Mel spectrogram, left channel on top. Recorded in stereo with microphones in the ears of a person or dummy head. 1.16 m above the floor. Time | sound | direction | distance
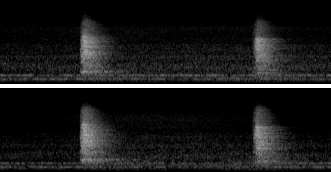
0.8 | a whoosh | 10° right (ahead or behind) | 1.2 m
